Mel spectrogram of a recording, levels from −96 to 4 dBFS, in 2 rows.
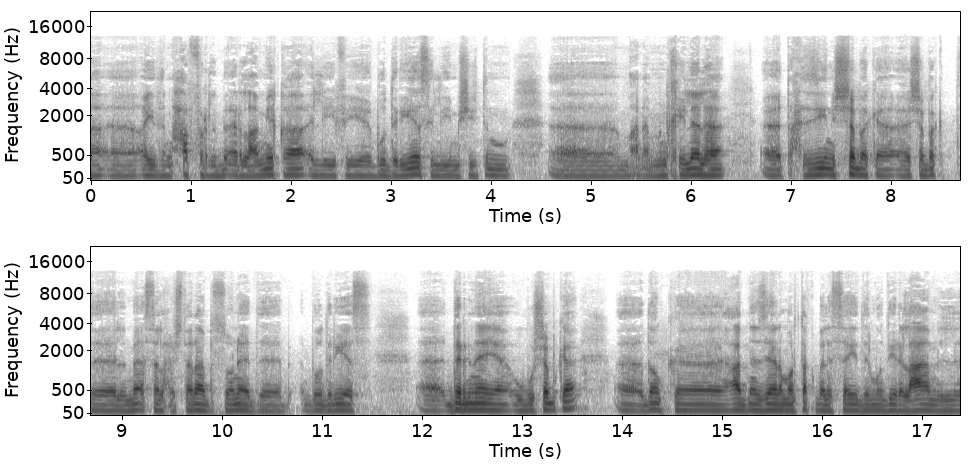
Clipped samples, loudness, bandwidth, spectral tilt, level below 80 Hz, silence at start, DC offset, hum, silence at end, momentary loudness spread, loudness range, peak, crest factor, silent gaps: under 0.1%; -26 LUFS; 13 kHz; -6.5 dB/octave; -56 dBFS; 0 s; under 0.1%; none; 0 s; 11 LU; 4 LU; -4 dBFS; 22 dB; none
